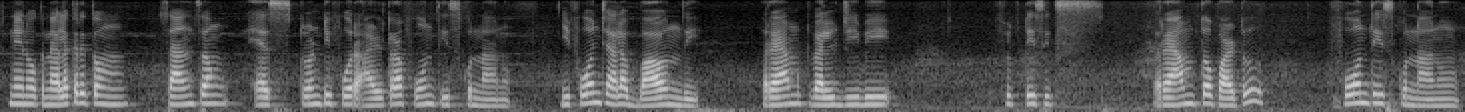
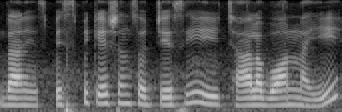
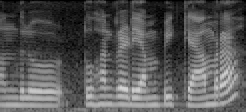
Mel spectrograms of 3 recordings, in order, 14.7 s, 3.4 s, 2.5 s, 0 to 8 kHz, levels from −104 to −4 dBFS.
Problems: constant background noise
